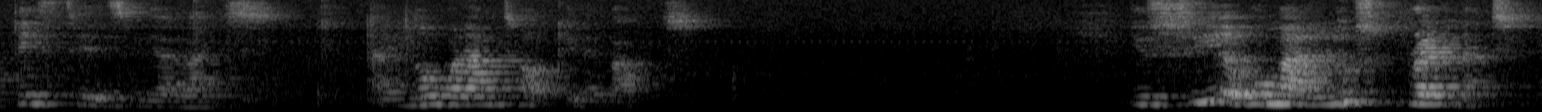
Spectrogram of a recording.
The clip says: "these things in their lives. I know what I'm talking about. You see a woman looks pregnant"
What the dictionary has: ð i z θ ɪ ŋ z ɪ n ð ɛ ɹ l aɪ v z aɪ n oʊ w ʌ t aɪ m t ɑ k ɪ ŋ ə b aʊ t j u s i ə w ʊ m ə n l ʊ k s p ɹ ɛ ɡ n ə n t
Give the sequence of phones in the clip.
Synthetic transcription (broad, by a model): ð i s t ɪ z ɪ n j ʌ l aɪ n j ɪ n oʊ w ʌ t aɪ m t ɑ k ɪ ŋ ə b aʊ t j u s i ə w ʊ m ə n l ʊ k s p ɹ ɛ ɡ n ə n t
